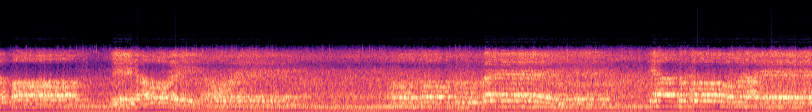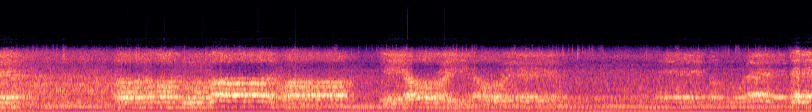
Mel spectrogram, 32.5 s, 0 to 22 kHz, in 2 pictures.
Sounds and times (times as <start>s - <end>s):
Singing: 0.0s - 6.6s, 7.6s - 17.2s, 18.4s - 27.8s, 29.3s - 32.4s
Outside, urban or manmade: 0.0s - 32.4s.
